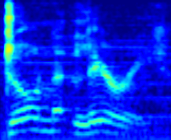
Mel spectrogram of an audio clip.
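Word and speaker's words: Dún Laoghaire: to pronounce it but it's pronounced done leery as we have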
